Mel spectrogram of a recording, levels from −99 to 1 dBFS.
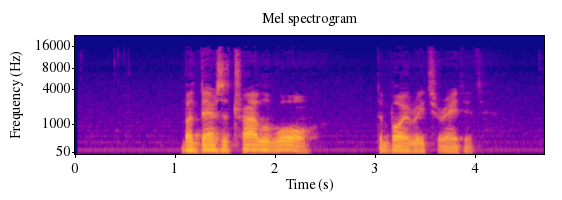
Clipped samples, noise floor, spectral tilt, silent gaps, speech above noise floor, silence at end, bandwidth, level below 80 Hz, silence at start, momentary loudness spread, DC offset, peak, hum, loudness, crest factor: under 0.1%; -60 dBFS; -7 dB/octave; none; 42 dB; 0.7 s; 15 kHz; -48 dBFS; 1.05 s; 12 LU; under 0.1%; -2 dBFS; none; -19 LUFS; 20 dB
